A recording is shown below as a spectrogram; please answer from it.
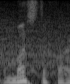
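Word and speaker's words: Mustafa: That's mustify, isn't it, Holly?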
